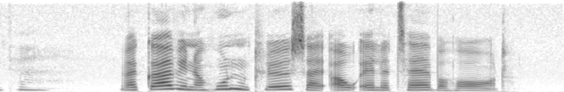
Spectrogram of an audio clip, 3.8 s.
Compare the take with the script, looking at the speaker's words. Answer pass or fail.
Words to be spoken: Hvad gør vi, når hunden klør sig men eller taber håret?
fail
